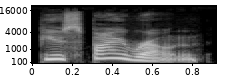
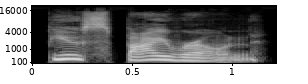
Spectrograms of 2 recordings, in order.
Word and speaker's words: buspirone: Put that all together and you get buspirone. Emphasize spy. See if you can hear that emphasis when I say it again. Buspirone.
